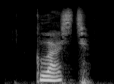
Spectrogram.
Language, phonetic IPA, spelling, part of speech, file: Russian, [kɫasʲtʲ], класть, verb, Ru-класть.ogg
- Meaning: 1. to put, to lay, to lay down, to deposit 2. to apply 3. to spend 4. to erect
